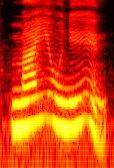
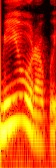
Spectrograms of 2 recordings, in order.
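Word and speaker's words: myo: 마이오는 근육을 뜻합니다. 머슬 또는 머슬 티슈를 뜻하는 근육 조직을 뜻하는 어근입니다. 마이오 또는 미오라고 읽기도 합니다.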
